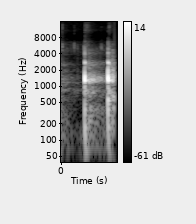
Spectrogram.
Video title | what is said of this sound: Collection gomille deco 3D petite sirène | C'est bien du bois. Écoutez, on dirait que je toque à la porte.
